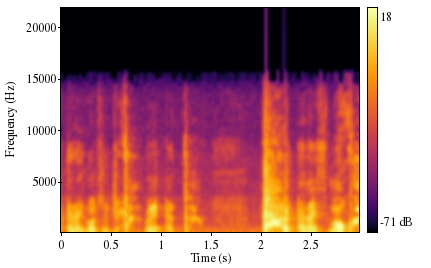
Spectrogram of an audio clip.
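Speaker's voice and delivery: choking coughs breaking into the talk; coughing. Real, not acted. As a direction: try to keep talking through a coughing fit. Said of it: "He's choking".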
